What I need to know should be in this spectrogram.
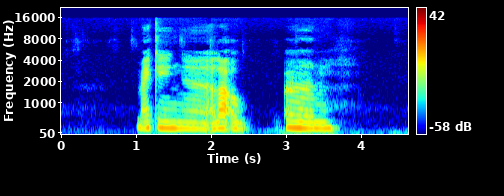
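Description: A middle-aged woman speaks calmly and close to the microphone.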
